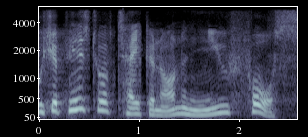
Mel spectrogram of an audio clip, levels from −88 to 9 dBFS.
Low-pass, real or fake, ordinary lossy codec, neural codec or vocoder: 5.4 kHz; real; AAC, 24 kbps; none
